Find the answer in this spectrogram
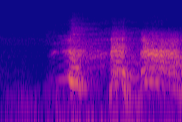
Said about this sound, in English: Okay. Hang on. I got a cough.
